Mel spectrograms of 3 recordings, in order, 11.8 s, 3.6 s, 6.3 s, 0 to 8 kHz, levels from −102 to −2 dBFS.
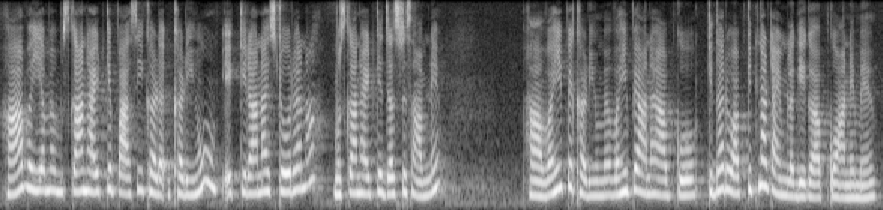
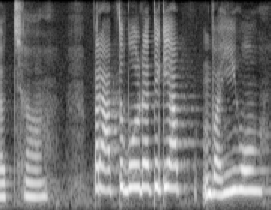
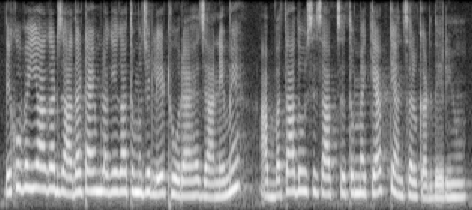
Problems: constant background noise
